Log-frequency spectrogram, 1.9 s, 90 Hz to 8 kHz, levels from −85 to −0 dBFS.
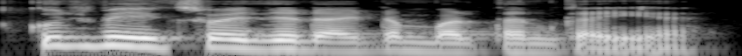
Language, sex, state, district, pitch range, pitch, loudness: Hindi, male, West Bengal, Kolkata, 130-190 Hz, 160 Hz, -14 LUFS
